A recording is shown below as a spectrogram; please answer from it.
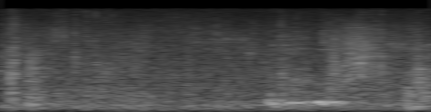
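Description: A bird cooing once, a short low coo about two-thirds of the way through, over faint open-air background noise.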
